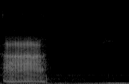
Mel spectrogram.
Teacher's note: beginning of the word apple and then there's a creaky voice the vocal folds are constricted but they're also not very tense and you wind up getting irregular irregular periods and you get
